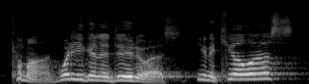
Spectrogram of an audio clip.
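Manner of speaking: high, loud, mocking dare; sarcastic taunt. Demon mocking Jesus with sarcastic, loud taunt. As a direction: taunt him, daring him to act. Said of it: "I wonder if this is sarcasm".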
